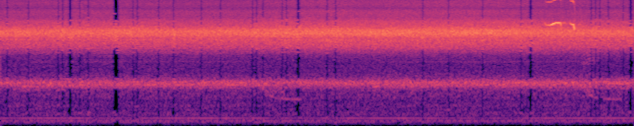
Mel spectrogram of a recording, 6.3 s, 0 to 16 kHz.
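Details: Late-spring Brood V periodical cicadas near a residence in Logan, Ohio, afternoon of 4 June 2016: dense, unchanging shrill drone over a quieter lower hum, with a few faint clicks.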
